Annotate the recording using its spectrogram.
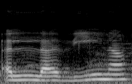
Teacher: پھر یائے ساکن سے پہلے ذال کے نیچے زیر کی حرکت، یائے مد کا رول۔ تو یہ جو ذی ہے اس کو 2 کاؤنٹس لمبا پڑھیں گے اور ذال کو نرمی سے ادا کریں گے۔ · اس کو پڑھیں گے الذین، لام کے اوپر تشدید ہے، تشدید ٹائم ٹیکنگ ہوتی ہے، ٹائم دیں گے، اور یہ جو فتحہ کی حرکت ہے اس کو 1 کاؤنٹ ادا کریں گے۔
